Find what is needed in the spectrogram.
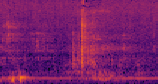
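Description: Quiet room tone in a pause between speech: a steady low hum with a few faint clicks, one about a quarter second in and one about a second in.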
